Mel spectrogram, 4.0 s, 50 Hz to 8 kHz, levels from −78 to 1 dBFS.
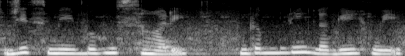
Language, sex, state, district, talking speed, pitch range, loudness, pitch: Hindi, male, Punjab, Fazilka, 90 wpm, 200-235 Hz, -11 LUFS, 210 Hz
